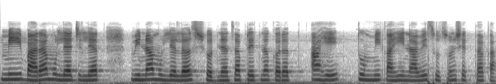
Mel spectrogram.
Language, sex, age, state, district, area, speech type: Marathi, female, 18-30, Maharashtra, Buldhana, rural, read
